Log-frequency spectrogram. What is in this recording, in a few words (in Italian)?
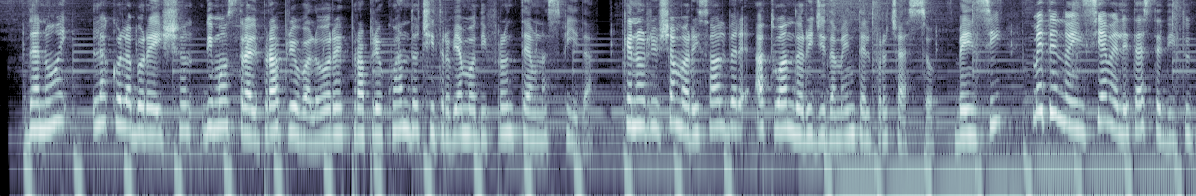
speaker music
